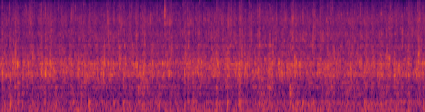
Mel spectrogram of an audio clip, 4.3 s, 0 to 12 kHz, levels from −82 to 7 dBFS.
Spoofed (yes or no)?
no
